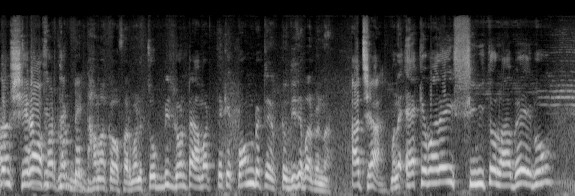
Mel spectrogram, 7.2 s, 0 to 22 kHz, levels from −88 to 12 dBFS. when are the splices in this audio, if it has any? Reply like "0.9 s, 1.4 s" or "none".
none

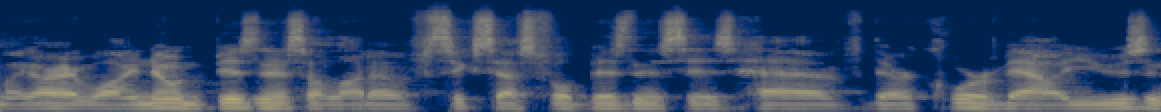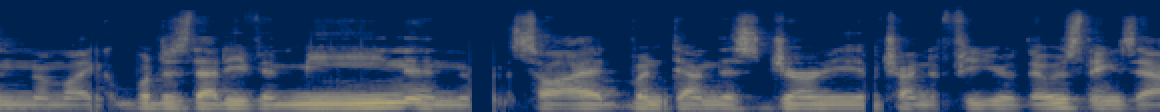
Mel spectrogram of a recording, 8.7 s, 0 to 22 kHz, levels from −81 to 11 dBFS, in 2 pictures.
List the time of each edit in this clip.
none

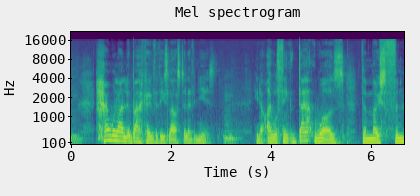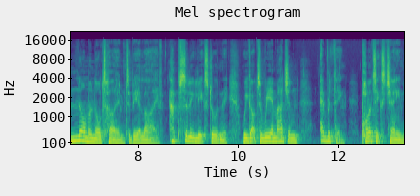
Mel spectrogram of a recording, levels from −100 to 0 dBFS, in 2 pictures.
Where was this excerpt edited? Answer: none

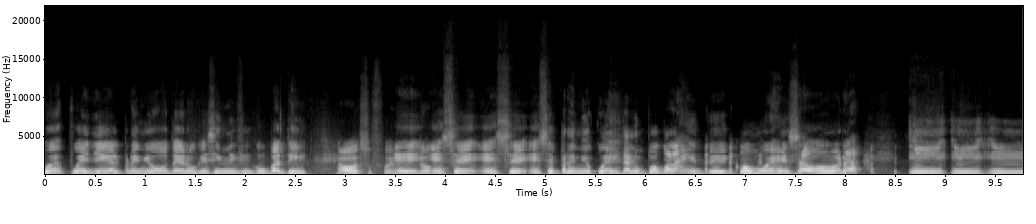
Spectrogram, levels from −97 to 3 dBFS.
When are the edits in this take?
none

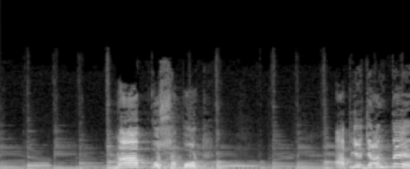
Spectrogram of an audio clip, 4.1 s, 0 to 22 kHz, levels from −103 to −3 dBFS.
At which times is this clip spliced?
2.2 s, 3.3 s

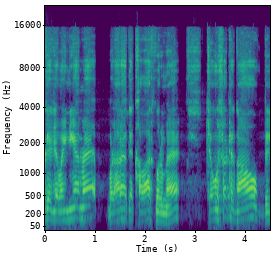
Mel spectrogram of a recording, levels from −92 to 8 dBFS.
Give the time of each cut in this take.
none

